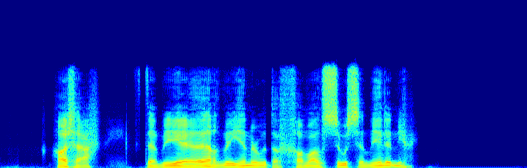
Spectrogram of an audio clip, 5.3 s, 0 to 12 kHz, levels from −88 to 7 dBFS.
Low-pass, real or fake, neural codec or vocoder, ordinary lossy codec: 7.2 kHz; fake; codec, 16 kHz, 0.5 kbps, FreqCodec, larger model; Opus, 64 kbps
